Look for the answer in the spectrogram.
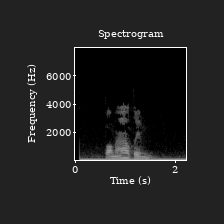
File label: Tomatoes in arabic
